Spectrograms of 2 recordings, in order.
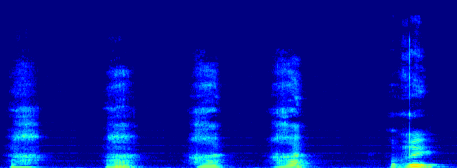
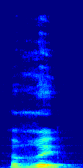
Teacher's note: the French R comes from the throat and it is pronounced as if you were gargling, but without water. The tip of your tongue needs to rest against your bottom front teeth and the back of your tongue needs to be slightly rounded.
